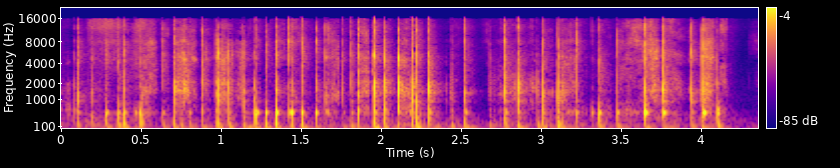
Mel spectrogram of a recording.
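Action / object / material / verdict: tap / plastic smartphone back panel / plastic / none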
